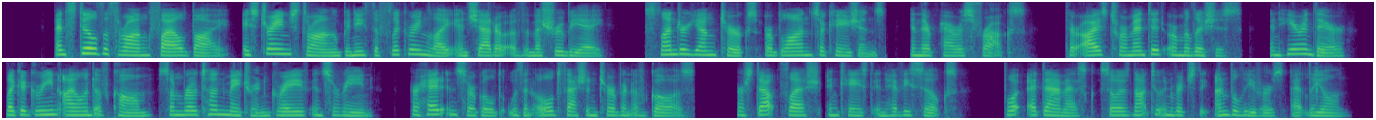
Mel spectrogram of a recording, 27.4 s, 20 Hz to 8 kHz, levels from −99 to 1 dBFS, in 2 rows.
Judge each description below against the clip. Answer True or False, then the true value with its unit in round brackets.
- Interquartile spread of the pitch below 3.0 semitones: False (3.3 semitones)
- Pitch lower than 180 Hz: False (190 Hz)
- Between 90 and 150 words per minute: False (170 wpm)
